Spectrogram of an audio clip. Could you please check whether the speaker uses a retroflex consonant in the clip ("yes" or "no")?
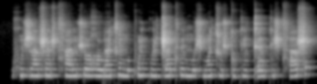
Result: yes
